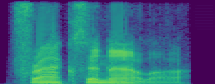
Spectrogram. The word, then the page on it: fraxinella: British English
